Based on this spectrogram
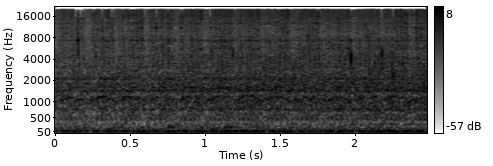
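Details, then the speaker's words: Three-year-old Mercury V6/V8 outboard on a 21 Montauk, no codes: low, lumpy idle with an uneven shimmy as if running on five cylinders, idle air control valve struggling; spark plugs suspected worn by age, unconfirmed. "That sounds like she's running on 5 cylinders. Shouldn't have that shimmy."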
